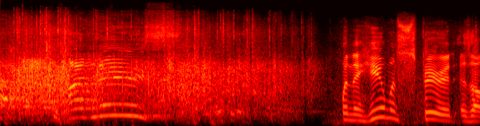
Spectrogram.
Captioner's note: audience clapping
